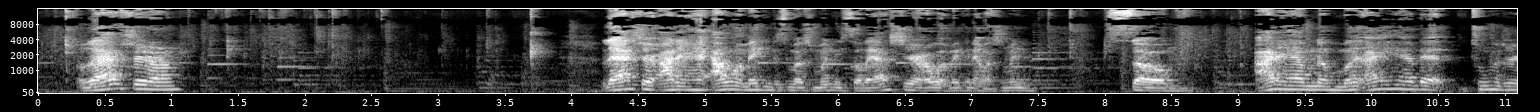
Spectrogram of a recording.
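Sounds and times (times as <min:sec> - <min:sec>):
plastic bag crinkling: 0:00.0 - 0:04.2, 0:06.6 - 0:10.1
soft background music: 0:00.0 - 0:11.0.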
